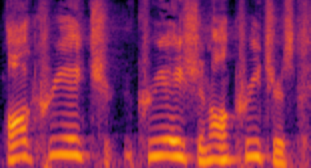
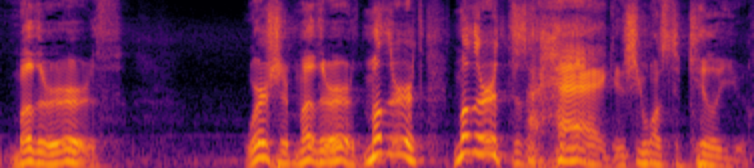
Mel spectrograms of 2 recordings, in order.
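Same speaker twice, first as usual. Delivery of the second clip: lightly voiced Ken Graves, mostly own voice with a shifted tone on the last line; a mild take on the friend's preaching voice, hag line punched low; Ken Graves impression; 4 semitones lower than usual. Preacher doing his wife's requested voice of Ken Graves, a light imitation. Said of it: "My wife said I need to try and do the voice".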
